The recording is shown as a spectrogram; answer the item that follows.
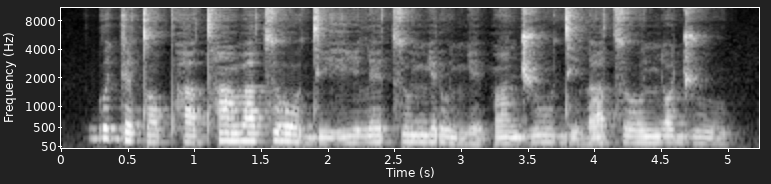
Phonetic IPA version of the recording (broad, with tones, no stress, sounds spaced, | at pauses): ɡʷ i˦ ɡ ɛ˨ t ɔ˨ pʰ a˨ tʰ ã˦ β a˦ t͡s oː˦˨ d i˨ ɣ i˦ l e˦ t͡s u˦ ɲ ɪ˦ ɾ u˨ ɲ e˨ p ã˦ d͡ʒ uː˦ d i˨ l a˦ t͡s oː˦ ɲ ɔ˦ d͡ʒ uː˨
